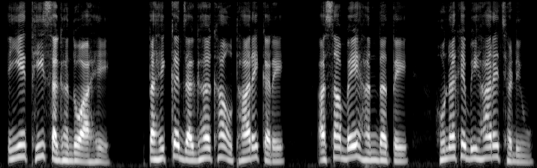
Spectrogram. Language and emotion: Sindhi, neutral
